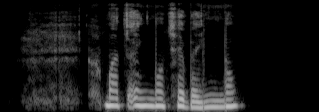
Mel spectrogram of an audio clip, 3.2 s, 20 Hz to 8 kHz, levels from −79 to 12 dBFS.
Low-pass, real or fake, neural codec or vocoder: 7.2 kHz; fake; codec, 16 kHz, 16 kbps, FreqCodec, smaller model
